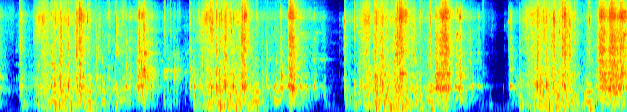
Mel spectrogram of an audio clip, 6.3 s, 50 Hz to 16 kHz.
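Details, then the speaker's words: 1978 Tecumseh LAV50 5 hp small engine, pull start: four bursts, each catching a few ragged pops then dying; won't run, choke flap not closing from a missing linkage rod, plus a sheared flywheel key. "Wait, that said run, but it didn't choke for me. Ah, something's disconnected right there."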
